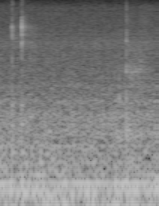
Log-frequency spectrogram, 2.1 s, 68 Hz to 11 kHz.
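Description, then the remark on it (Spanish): Three small, crisp computer mouse clicks, made clicking on frame 20 of layer 1: two close together near the start, then a single click after a pause, over a quiet low hum with no talking. “Hago clic en el fotograma 20, en este caso de la capa 1, hago clic ahí”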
